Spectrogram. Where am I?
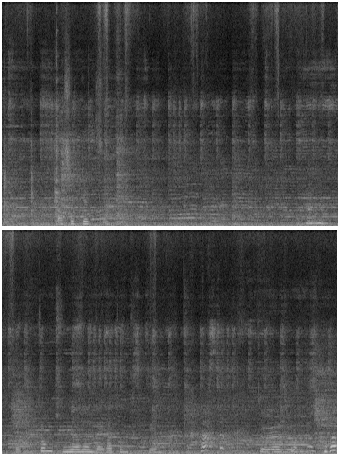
in a restaurant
